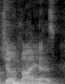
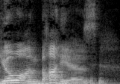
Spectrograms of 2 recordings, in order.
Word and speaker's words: Joan Baez: I know it's not pronounced Joan Baez. But Yoan Baez, whose name is spelled Joan Baez.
